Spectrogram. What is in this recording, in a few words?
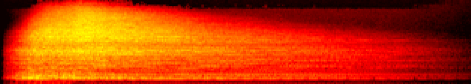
gong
